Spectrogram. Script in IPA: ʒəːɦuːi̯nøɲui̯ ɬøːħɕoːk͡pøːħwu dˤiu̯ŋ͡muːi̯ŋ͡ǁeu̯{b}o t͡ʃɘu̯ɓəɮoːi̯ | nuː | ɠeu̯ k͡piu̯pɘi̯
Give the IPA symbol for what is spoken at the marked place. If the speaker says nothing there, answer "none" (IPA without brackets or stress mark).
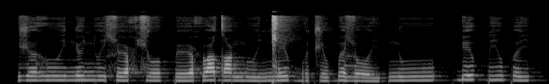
ɡ͡b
